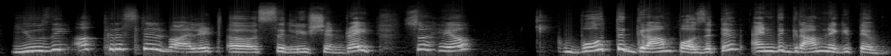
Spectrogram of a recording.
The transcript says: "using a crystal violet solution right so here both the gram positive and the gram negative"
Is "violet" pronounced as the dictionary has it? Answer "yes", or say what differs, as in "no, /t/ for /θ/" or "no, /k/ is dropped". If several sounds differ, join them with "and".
yes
